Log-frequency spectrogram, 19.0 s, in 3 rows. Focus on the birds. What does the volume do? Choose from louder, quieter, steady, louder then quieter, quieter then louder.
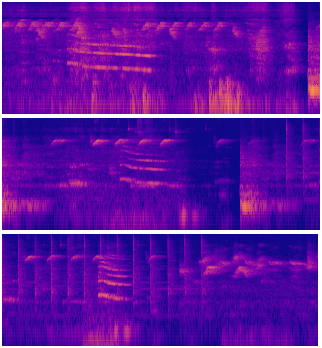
louder then quieter.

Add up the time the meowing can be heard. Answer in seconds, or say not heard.
4 s.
